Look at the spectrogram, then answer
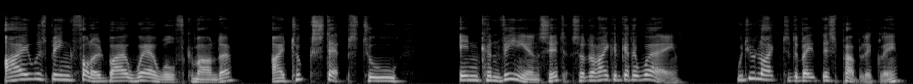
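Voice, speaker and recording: A man doing a defiant, sharp-tongued young man. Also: on the high side, very animated, no room sound, studio quality, pitched above the performer's own voice. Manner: defiant, sharp, quick comebacks.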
